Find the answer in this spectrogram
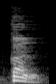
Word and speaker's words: कल: গতকাল হিন্দিতে হবে कल, বাংলায় উচ্চারণ কাল, হিন্দি উচ্চারণ कल।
